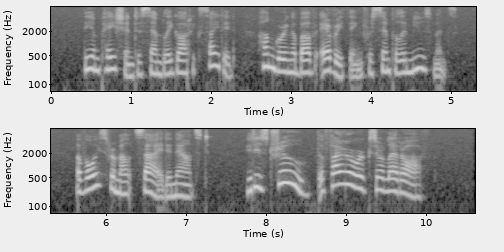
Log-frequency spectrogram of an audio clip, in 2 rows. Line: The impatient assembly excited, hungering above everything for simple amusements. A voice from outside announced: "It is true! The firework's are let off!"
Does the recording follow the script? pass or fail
fail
